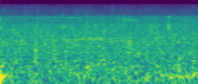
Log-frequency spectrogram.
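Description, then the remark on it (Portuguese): Steady rain falling on trees, a dense, even hiss of drops with no pauses, moderately quiet and continuous throughout, with no voices. “o quanto ver as árvores recebendo chuva me trouxe paz”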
